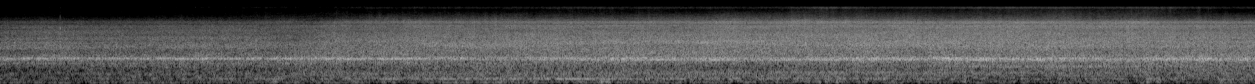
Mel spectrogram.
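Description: Heavy rain falling, a steady hiss that swells over the first few seconds and then holds, mixed with the tyre swish of traffic passing on the wet toll road. A faint steady high tone runs underneath.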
